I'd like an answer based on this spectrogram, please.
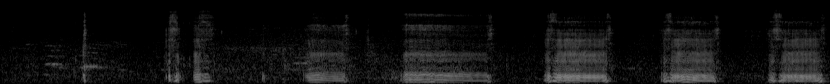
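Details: Pit bull sleeping after a bath, snoring loudly indoors; after a few scattered clicks, harsh rasping snores with a buzzy, vibrating texture come in long breaths roughly every second and a half.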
